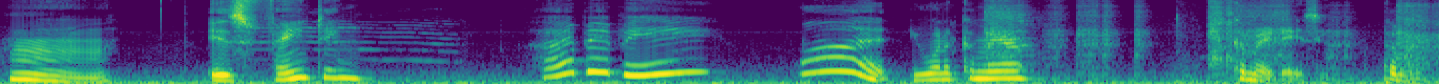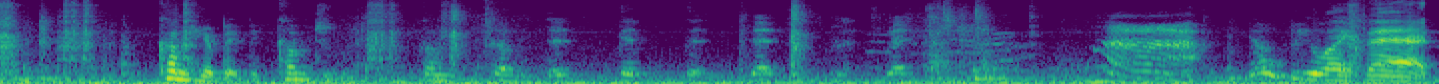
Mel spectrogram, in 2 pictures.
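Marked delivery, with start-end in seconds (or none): 2.7-5.2 high-pitched pet talk. Real, not acted. Greeting the cat, Daisy. 6.2-14.3 quiet, fading coax to a pet; coaxing cat, softer and softer. Real, not acted.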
